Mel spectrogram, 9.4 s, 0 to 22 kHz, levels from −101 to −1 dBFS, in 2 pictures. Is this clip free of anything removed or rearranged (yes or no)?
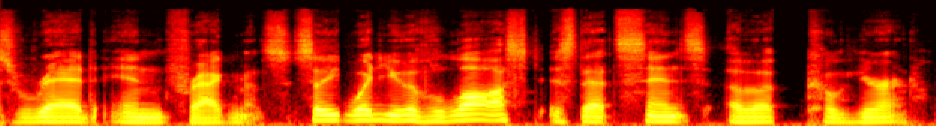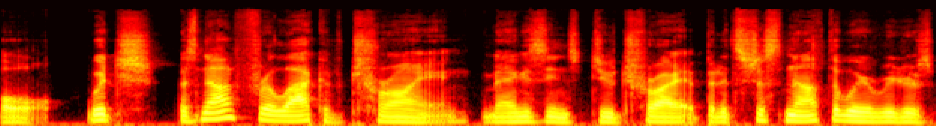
yes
